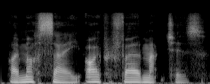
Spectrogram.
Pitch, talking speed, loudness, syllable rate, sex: 100 Hz, 170 wpm, -22 LUFS, 4.2 syllables/s, male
